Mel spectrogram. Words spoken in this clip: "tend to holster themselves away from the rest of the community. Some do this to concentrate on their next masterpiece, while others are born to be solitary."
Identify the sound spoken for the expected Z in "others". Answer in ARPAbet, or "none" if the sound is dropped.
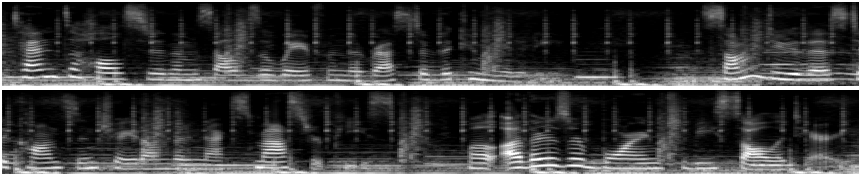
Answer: Z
